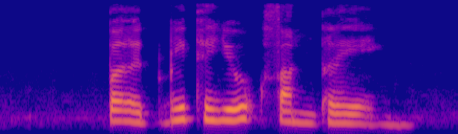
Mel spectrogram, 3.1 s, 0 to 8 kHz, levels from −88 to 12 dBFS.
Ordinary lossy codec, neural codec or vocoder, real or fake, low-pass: none; codec, 16 kHz, 2 kbps, FreqCodec, larger model; fake; 7.2 kHz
